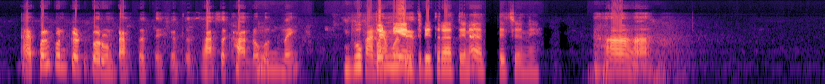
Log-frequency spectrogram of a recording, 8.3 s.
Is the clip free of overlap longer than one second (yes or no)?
yes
